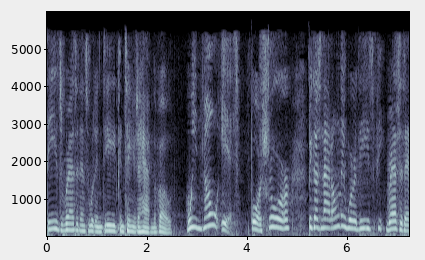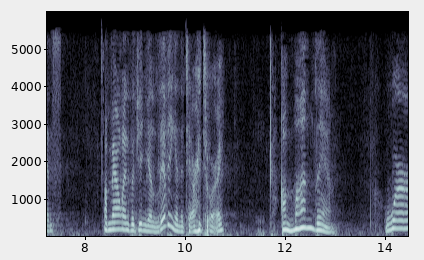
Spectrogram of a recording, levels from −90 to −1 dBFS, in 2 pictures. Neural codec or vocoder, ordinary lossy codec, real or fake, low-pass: vocoder, 22.05 kHz, 80 mel bands, Vocos; AAC, 24 kbps; fake; 5.4 kHz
